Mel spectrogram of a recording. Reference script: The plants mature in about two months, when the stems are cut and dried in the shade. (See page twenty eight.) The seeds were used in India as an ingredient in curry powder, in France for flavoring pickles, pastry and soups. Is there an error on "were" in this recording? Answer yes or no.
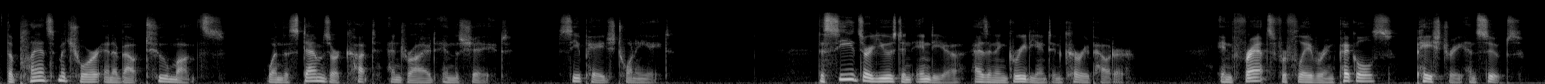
yes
